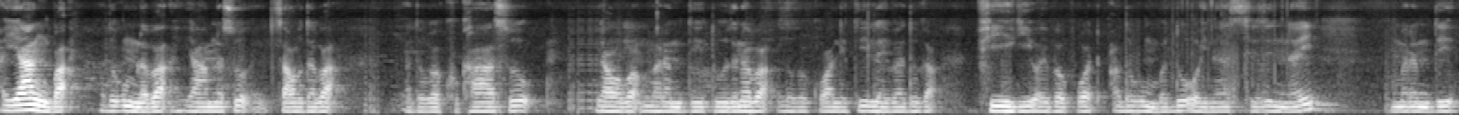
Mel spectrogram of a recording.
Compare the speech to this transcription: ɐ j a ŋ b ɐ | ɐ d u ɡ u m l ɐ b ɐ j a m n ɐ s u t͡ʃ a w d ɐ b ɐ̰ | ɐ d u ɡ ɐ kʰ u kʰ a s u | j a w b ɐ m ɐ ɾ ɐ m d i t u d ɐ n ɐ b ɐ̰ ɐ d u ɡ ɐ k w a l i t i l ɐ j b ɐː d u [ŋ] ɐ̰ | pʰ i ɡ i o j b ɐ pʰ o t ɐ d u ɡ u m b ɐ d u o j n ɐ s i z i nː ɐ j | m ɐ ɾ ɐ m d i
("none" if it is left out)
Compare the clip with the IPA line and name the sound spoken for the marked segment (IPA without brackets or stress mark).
ɡ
